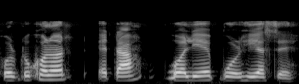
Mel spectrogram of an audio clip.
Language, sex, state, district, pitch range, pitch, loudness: Assamese, male, Assam, Sonitpur, 180-200 Hz, 185 Hz, -19 LUFS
